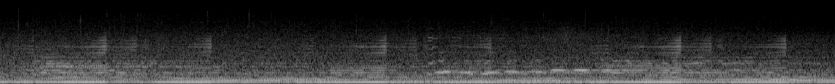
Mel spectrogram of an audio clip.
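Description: Steady rain pours for a sleep soundscape, a dense continuous hiss with a low rumbling bed and faint scattered drips, unbroken and even throughout.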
